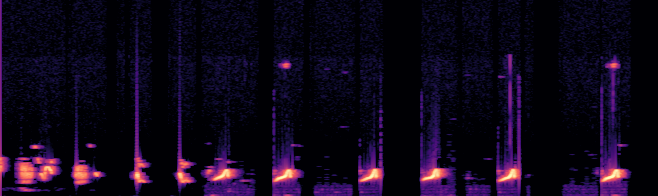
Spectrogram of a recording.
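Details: LeConte's thrasher starts with a few short burry chips, then repeats a clear upslurred whistle six times at intervals of about one second.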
